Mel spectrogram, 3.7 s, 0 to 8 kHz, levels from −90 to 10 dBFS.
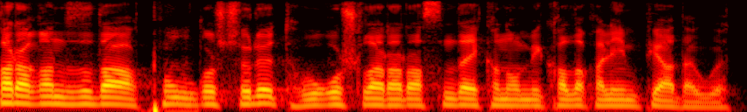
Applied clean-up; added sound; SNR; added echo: neural mask model DeepFilterNet 3.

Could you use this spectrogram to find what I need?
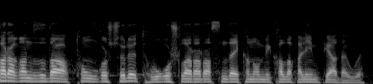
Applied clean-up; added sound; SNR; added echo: none; none; none; none.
